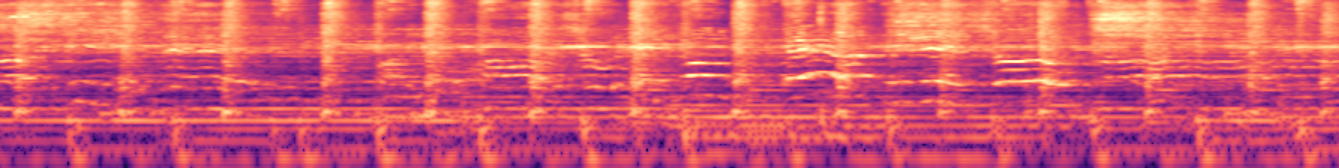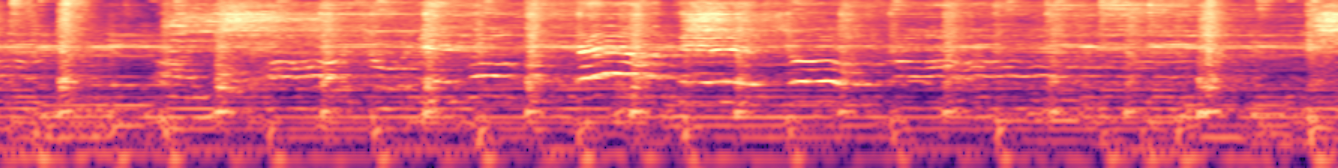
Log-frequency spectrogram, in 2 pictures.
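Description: Gospel song: a singing voice carries the melody over a band, with regular drum hits and sustained low notes underneath.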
